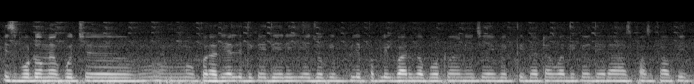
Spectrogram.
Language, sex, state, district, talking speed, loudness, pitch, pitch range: Hindi, male, Rajasthan, Bikaner, 250 wpm, -15 LUFS, 165 Hz, 160-165 Hz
